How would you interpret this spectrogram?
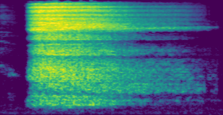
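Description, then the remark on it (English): A single long, airy exhale through the mouth, starting abruptly and gradually fading over about two and a half seconds, fairly loud with no talking. “So breathing out through your mouth is really important.”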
